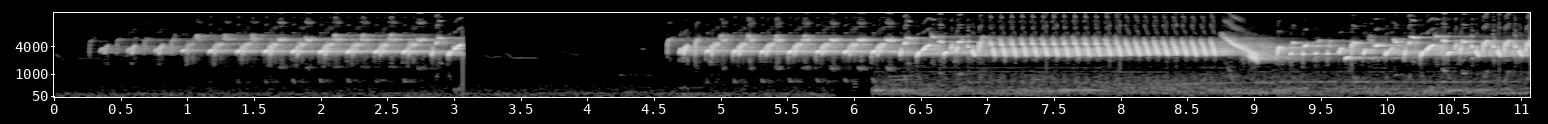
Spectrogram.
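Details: European goldfinch singing: rapid high twittering trills and rolled phrases, a pause of about a second and a half, then a long continuous run of fast buzzy rolls and tinkling notes.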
